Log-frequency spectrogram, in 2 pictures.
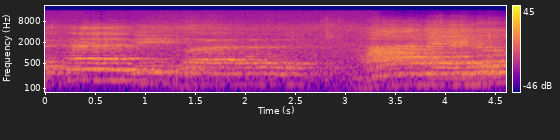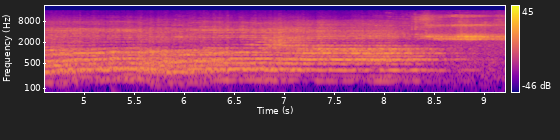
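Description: A man chants in a steady sung voice through a microphone in an echoing hall.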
